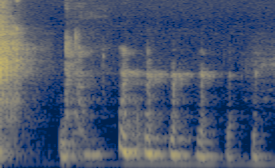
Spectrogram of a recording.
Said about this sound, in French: Ah oui, j'étais très gênée parce que je n'ai pas pété. Tout le monde a cru que j'avais pété en public et je ne savais pas me retenir.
